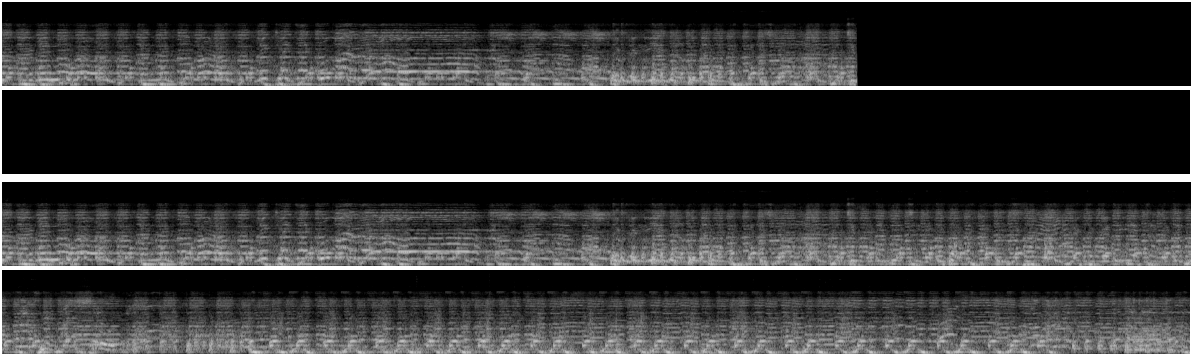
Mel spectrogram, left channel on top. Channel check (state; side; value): drops out; left; at 8.6 s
